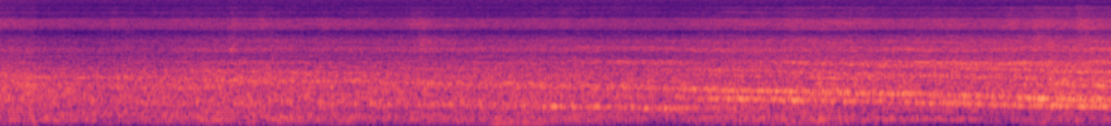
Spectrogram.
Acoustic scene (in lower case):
subway station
